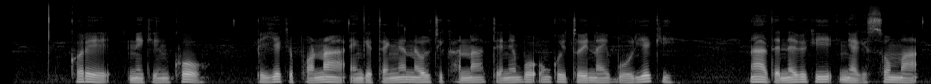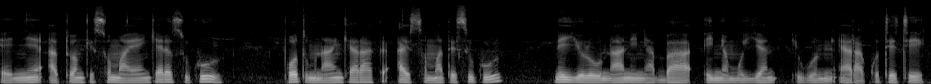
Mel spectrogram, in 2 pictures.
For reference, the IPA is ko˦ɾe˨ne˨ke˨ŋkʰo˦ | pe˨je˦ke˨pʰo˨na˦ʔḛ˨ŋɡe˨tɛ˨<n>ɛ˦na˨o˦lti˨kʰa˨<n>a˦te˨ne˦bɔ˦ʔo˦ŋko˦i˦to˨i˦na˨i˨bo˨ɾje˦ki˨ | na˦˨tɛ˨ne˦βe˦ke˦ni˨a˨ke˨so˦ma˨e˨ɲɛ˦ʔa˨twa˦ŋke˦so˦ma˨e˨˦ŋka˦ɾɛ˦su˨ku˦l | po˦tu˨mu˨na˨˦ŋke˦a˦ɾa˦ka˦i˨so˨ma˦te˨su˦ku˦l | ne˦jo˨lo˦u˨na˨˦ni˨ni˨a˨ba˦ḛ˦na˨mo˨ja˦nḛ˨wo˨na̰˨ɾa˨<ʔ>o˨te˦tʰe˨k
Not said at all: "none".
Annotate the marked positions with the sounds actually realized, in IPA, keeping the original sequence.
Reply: ŋ, n, k

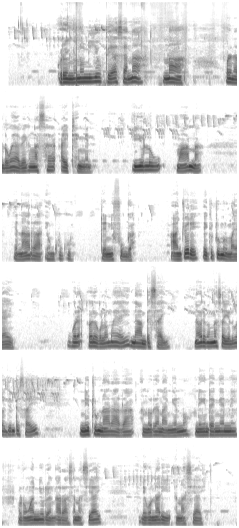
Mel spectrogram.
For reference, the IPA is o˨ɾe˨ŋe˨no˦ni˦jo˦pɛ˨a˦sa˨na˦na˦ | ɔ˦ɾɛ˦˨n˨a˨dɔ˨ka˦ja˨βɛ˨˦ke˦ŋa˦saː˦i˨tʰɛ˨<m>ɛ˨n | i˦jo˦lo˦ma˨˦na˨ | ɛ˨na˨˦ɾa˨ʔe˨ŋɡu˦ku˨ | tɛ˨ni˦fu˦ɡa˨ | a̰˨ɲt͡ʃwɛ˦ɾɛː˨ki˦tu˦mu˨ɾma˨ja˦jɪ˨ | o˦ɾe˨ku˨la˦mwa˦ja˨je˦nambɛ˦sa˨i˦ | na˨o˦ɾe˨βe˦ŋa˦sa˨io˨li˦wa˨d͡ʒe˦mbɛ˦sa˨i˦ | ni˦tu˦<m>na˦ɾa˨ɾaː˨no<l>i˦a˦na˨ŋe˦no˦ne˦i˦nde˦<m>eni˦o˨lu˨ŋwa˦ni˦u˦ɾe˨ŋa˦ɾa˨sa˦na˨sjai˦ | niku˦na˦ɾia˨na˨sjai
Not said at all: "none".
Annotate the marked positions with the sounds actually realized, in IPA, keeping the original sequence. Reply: ŋ, m, ɾ, ŋ

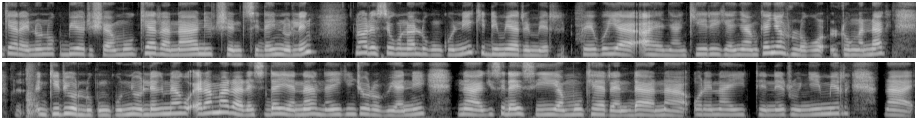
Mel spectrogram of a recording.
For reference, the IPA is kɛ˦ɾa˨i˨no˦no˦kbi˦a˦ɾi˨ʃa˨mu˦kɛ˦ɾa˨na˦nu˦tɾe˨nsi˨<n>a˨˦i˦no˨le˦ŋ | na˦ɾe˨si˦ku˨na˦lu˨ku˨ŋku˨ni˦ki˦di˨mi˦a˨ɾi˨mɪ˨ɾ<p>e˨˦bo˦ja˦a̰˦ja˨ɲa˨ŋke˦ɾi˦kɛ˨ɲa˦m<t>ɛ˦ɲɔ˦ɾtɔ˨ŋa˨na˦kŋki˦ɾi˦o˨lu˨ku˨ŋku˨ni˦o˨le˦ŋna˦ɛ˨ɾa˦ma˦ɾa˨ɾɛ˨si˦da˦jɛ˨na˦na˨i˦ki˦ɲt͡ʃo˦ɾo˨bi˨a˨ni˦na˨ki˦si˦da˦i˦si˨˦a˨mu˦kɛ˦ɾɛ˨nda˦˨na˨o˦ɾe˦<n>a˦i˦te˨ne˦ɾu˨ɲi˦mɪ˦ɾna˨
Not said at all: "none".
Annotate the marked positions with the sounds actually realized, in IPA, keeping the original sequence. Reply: d, p, k, n

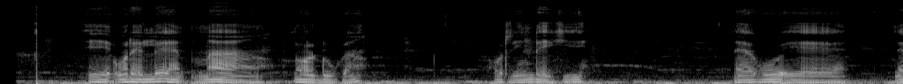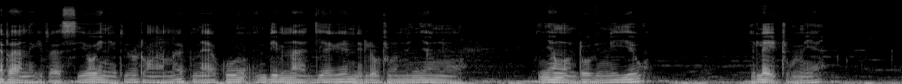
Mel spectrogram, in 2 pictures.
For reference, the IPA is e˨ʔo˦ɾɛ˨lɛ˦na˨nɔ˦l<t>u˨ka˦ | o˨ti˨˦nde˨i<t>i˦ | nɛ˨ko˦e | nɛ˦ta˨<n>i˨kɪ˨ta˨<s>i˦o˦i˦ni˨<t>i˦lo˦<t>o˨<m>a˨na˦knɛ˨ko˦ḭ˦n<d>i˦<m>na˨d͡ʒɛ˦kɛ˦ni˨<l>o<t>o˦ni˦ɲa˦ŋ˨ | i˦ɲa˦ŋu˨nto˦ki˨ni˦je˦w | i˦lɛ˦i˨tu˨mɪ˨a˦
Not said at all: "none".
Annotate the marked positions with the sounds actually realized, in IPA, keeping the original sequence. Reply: d, k, n, s, t, t, ŋ, d, m, l, t

